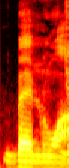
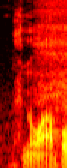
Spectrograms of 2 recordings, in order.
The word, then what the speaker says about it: Benoit: the inquisitive and debonair Detective Bonnet Blanc. How do you say his name? – Benoit. – Benoit Blanc. – Benoit Blanc.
